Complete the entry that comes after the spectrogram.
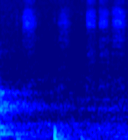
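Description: Chalk or marker scratches across a classroom board in short strokes with a sharp tap midway, faint and close, set against a hushed room.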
